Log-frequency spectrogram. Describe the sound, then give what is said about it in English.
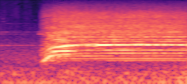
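After a brief moment of quiet, a loud steam train whistle blasts in as the train sets off through the Italian countryside, its pitch sliding up quickly and then holding steady over a breathy hiss until the end. “The train glided through the Italian countryside, chugging northwest away from the capital”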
